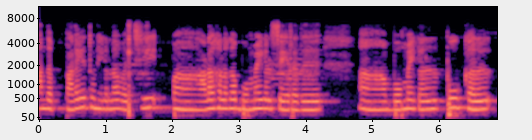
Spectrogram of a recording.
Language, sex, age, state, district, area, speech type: Tamil, female, 18-30, Tamil Nadu, Namakkal, urban, spontaneous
